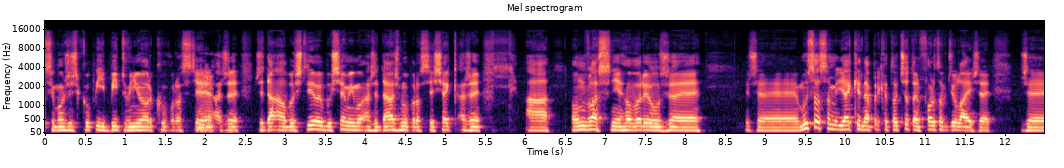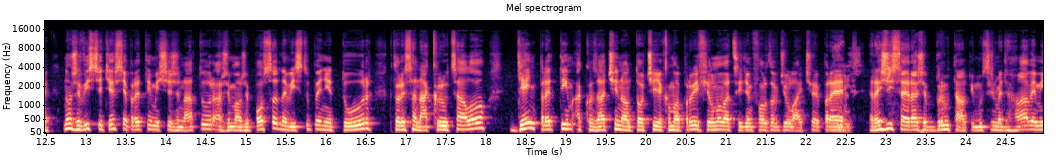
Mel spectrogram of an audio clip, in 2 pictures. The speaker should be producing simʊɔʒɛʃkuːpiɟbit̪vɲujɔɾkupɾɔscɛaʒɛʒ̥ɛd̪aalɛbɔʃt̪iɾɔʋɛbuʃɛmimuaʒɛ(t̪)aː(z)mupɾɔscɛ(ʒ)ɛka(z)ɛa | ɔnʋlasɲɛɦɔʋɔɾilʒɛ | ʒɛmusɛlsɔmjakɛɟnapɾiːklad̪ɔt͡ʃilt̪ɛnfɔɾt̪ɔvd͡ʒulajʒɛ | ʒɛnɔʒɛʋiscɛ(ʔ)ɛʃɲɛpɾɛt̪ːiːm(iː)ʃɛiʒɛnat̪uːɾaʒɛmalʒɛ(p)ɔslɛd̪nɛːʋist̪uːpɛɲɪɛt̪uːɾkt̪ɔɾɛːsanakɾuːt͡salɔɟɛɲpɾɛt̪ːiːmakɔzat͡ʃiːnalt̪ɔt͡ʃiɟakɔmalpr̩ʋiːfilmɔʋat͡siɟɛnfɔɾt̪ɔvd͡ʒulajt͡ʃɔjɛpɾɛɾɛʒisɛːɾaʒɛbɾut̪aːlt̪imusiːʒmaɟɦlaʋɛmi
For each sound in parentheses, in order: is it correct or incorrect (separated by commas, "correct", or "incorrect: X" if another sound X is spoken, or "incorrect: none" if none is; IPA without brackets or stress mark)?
incorrect: d̪, incorrect: ʒ, incorrect: ʃ, incorrect: ʒ, incorrect: c, incorrect: i, correct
